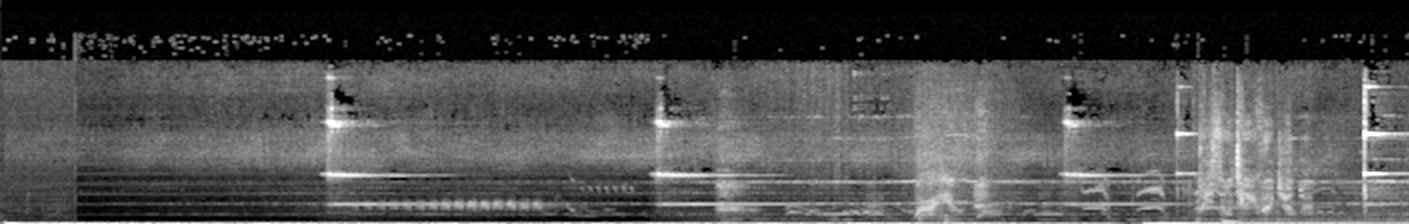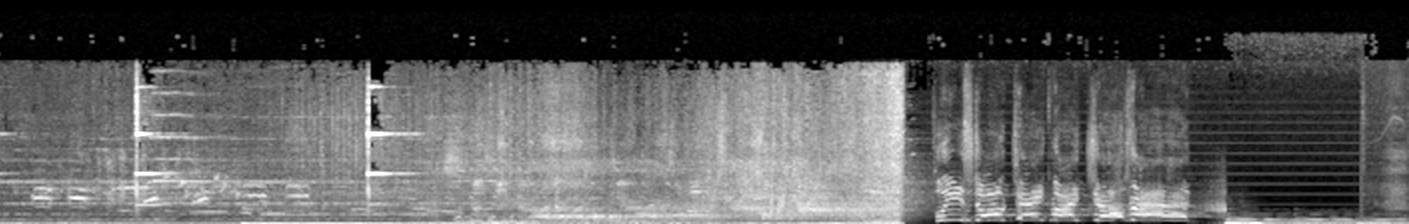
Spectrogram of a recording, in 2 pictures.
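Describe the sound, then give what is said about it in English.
A trailer for the movie Bird Box, starring Sandra Bullock and John Malkovich, plays: deep rumbling drones, sharp chime-like hits and tense tonal music build with intermittent voices, then a sudden drop to near silence before a final loud hit. “That was the preview for the new movie, Bird Box, starring Miss Congeniality.”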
